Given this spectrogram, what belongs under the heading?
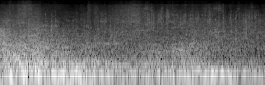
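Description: The Incendio fire spell cast in Hogwarts Legacy erupts as a loud, booming burst of flame that roars steadily for a couple of seconds without fading, with no voices over it.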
